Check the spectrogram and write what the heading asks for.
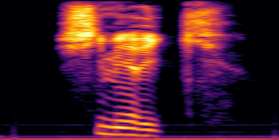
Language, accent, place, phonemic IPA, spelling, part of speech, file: French, France, Lyon, /ʃi.me.ʁik/, chimérique, adjective, LL-Q150 (fra)-chimérique.wav
- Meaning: 1. chimeric, fanciful, imaginary 2. unrealistic, quixotic 3. chimeric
